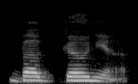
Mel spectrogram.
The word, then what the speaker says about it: begonia: And last but not least, but the syllable that comes before ia is accented, as in dyslexia, begonia.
